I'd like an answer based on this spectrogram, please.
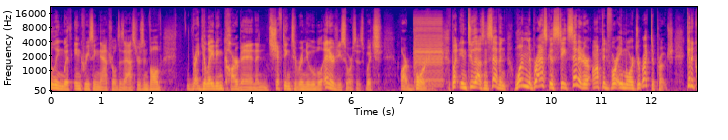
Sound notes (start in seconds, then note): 7.2 buzzer sounds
